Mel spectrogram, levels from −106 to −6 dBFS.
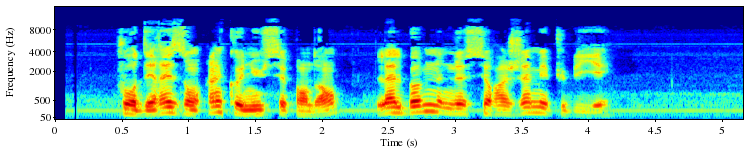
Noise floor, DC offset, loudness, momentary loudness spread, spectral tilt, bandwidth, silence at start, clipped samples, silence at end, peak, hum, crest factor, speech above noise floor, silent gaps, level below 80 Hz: -55 dBFS; under 0.1%; -22 LUFS; 10 LU; -5 dB/octave; 9.2 kHz; 0.45 s; under 0.1%; 1.05 s; -4 dBFS; 50 Hz at -55 dBFS; 18 dB; 34 dB; none; -70 dBFS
